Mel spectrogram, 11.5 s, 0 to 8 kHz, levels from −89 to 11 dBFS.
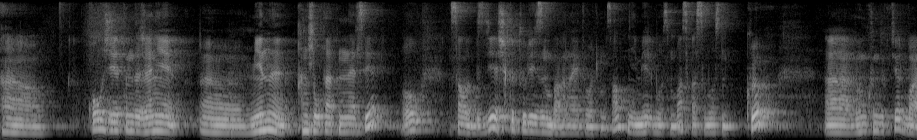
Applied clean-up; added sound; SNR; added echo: none; none; none; none.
